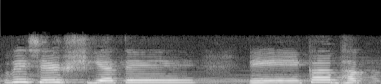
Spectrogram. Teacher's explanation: ನಿತ್ಯಯುಕ್ತ ಏಕಭಕ್ತಿರ್ವಿಶಿಷ್ಯತೆ ಭಕ್ತಿರ್ವಿಶಿಷ್ಯತೆ ಎರಡು ಪ್ರಕಾರದ ಶ ಈ ಶಬ್ದದಲ್ಲಿ ಬಂದಿದೆ. ಮೊದಲು ತಾಲವ್ಯ ಶ, ಅದರ ನಂತರ ಮೂರ್ಧನ್ಯ ಶ.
